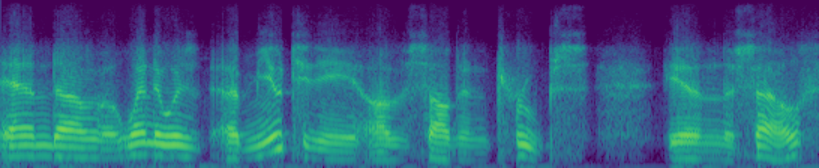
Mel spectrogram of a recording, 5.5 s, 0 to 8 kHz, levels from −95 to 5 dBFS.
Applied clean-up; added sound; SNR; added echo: none; none; none; none.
